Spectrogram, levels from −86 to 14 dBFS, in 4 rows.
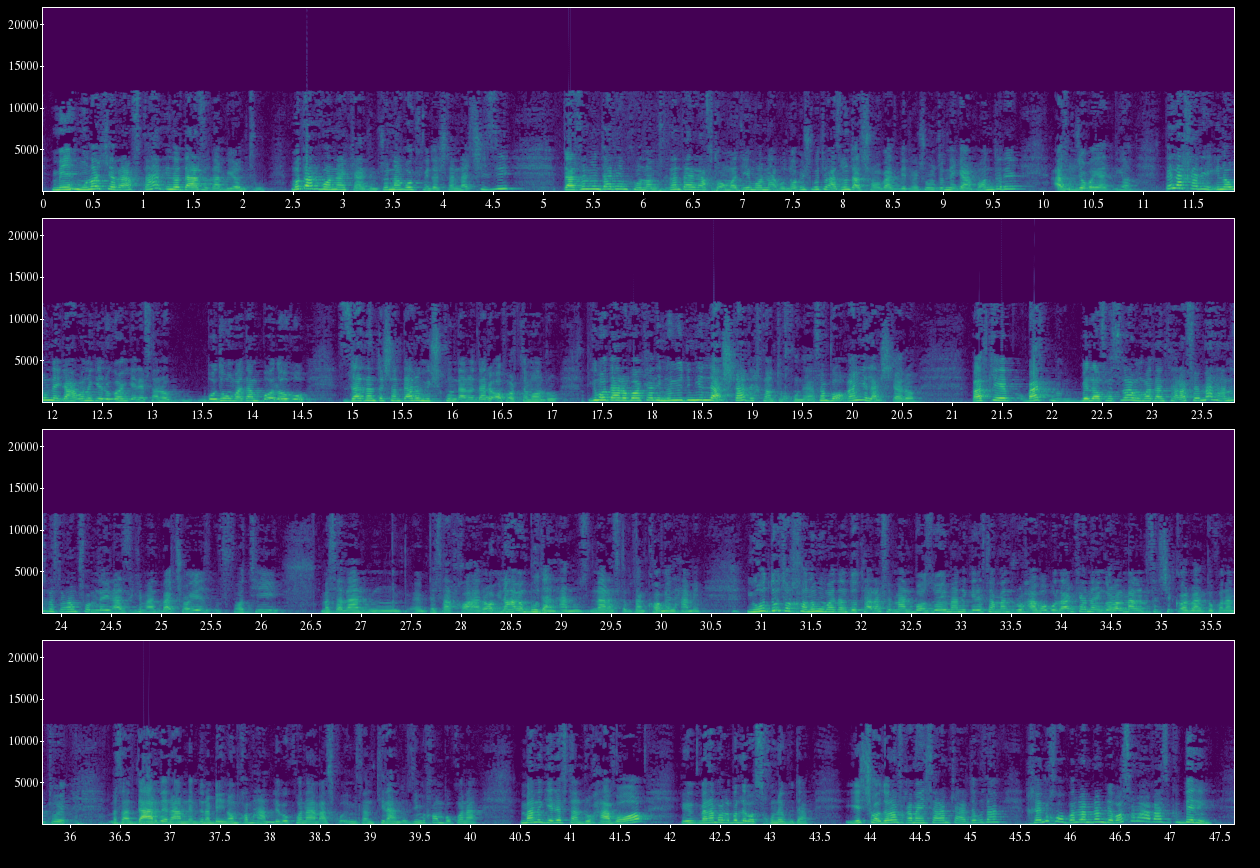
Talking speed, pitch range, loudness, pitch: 215 wpm, 190-270 Hz, -18 LUFS, 225 Hz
